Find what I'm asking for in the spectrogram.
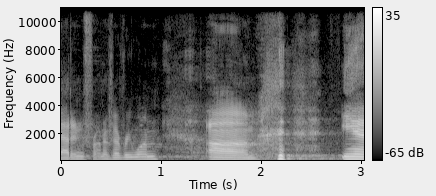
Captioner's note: person laughing; laughs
